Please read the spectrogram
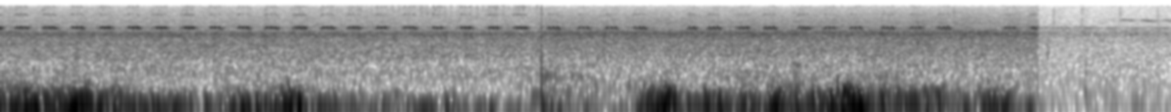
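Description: An insect, likely a cricket, chirping high and fast, about five chirps a second, over a faint hiss. A low, uneven rumble of wind on the microphone swells and fades under it. It all cuts off just before the end.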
